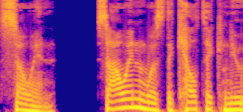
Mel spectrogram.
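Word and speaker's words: Samhain: And the most powerful night of the year was October 31st, the festival of Sin, pronounced Soin.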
